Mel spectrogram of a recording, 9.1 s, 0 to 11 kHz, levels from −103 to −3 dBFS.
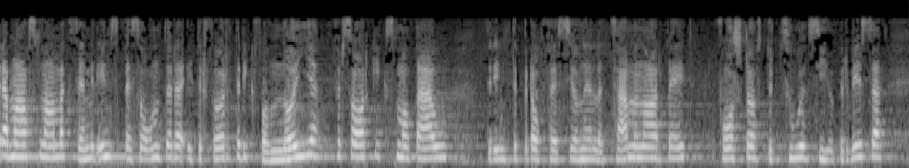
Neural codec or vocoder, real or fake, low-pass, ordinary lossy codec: none; real; 7.2 kHz; MP3, 96 kbps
